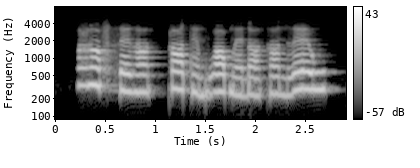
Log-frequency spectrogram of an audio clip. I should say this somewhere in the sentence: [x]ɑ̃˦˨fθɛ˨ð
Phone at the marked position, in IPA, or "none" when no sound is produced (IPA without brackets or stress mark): ɣ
